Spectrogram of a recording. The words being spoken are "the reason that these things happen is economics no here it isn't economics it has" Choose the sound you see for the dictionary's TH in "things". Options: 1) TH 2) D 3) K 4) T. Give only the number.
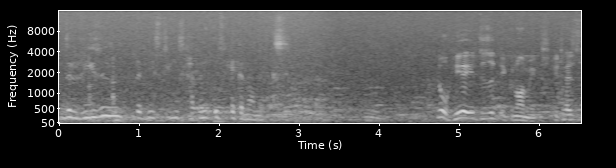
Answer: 4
